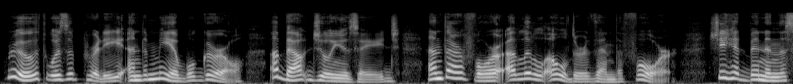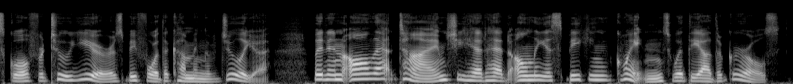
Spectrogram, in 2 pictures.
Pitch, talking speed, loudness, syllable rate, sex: 180 Hz, 180 wpm, -18 LUFS, 4.8 syllables/s, female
